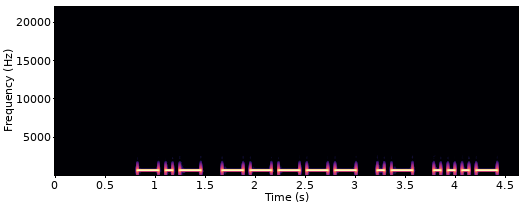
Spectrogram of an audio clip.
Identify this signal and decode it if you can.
Morse code, heard as a keyed tone, about 17 wpm, 700 Hz. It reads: K0AV
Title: Call Signs Repeated 2x - 17wpm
